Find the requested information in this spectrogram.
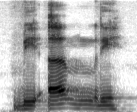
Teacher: میم ساکن کو ہلانا نہیں ہے، را کو باریک پڑھنا ہے، تو وقف کی صورت میں یہ جو ہا ہے یہ ساکن ہو جائے گی۔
